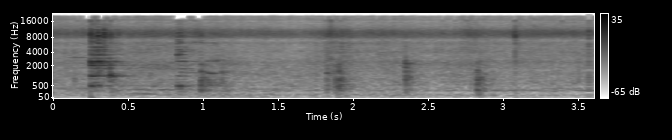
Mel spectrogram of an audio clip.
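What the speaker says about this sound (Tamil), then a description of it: "பீரக்காய் போட்டு கலந்துக்கலாம்." Ridge gourd stirred in a frying pan for an egg curry, a soft sizzle underneath scattered scraping strokes of a spoon, moderately close and without talk.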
